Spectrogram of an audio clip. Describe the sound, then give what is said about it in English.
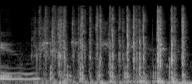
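Tarot cards are shuffled quickly, making a rapid, crisp run of papery clicks and flutters, with a voice heard briefly at the start. “But I am shuffling the cards. Terribly.”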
